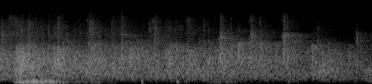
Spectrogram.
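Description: Steady applause from a crowd, a dense wash of many hands clapping at even loudness for several seconds with no voices over it.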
